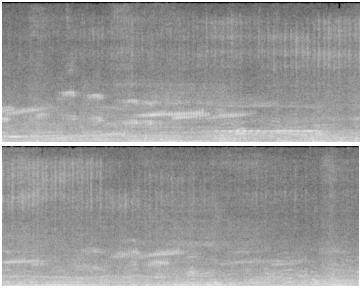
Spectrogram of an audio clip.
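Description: Na'vi River Journey's piped rainforest soundscape: many short chirping creature calls and frog-like croaks over a low steady ambient hum.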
